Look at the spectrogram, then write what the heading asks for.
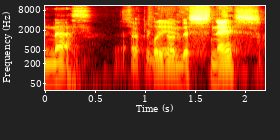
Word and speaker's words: NES: NESS? NES. Is there reading? Ness. The correct So on pronunciation. NES and NES people are fucking wrong. Yeah, it's NES. It's NES. With a soft Ness, N. not Nez.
